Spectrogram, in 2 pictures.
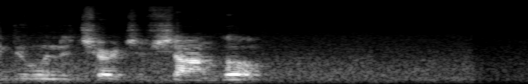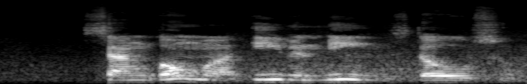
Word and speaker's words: Shango: Yeah, everybody wants to be Shango. Shango Macho, right, exactly. Chango. And they say Chango Macho in Latin countries because in Latin countries they never pronounce sh, it's ch.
